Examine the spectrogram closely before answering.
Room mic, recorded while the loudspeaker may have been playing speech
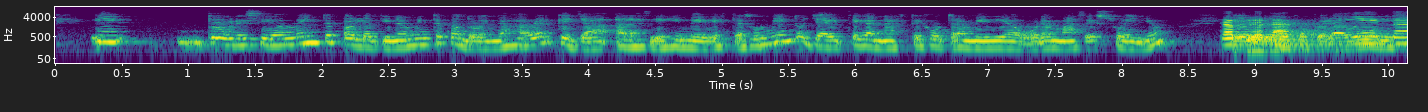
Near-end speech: present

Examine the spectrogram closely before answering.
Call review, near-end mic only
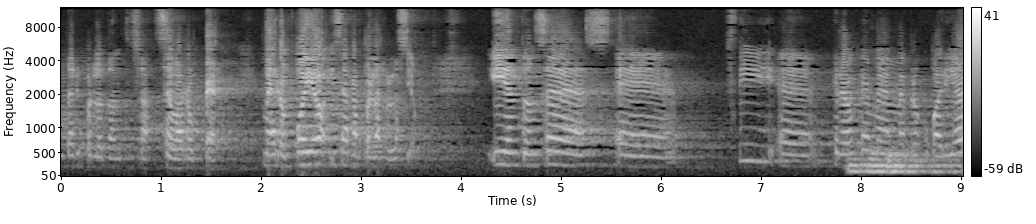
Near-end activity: present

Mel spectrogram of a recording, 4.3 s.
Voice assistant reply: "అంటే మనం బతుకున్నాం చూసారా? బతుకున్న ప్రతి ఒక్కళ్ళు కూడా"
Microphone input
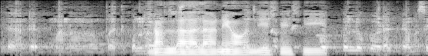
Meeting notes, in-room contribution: present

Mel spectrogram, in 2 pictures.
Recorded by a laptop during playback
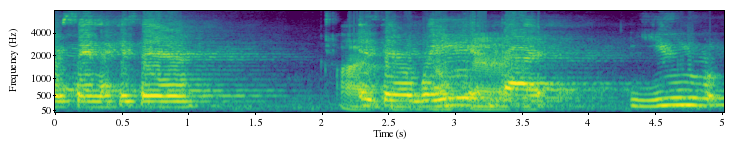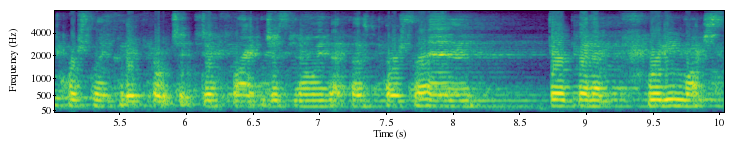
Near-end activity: present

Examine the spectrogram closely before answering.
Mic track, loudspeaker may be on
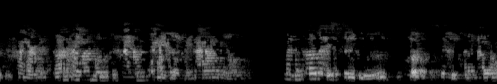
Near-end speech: none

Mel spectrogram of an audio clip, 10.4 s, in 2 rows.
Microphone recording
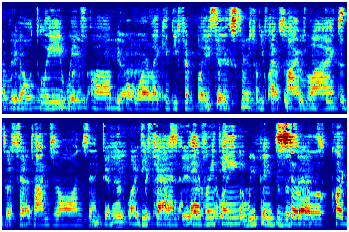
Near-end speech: none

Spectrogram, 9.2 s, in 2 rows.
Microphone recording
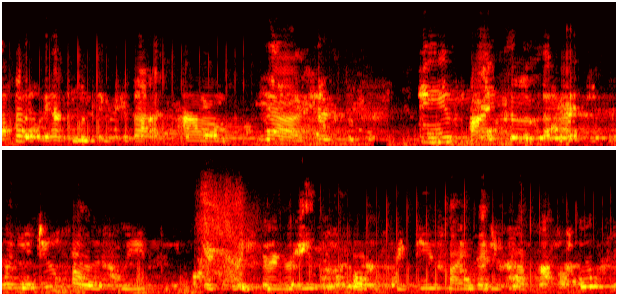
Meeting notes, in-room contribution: none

